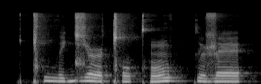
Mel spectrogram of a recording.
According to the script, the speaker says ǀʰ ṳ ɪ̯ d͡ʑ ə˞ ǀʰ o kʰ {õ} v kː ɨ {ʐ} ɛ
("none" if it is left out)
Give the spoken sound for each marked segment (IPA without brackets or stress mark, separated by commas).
õ, ʐ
